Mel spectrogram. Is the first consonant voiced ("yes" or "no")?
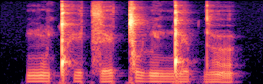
yes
